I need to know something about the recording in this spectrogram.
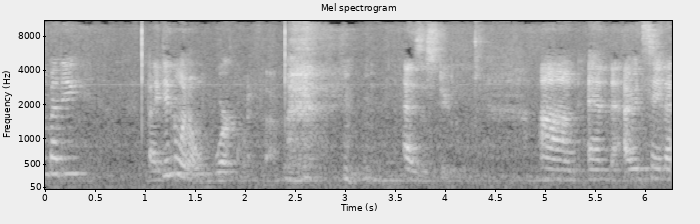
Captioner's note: laughs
